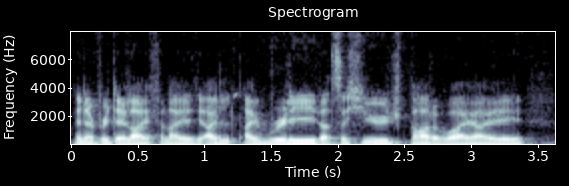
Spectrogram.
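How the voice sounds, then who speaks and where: With a British accent, a man talks at a very fast pace in a monotone, flat intonation. His fairly low pitch has a dark, mellow tone. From England. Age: 40s. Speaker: art academy director. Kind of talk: casual interview.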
